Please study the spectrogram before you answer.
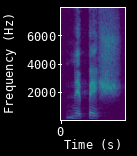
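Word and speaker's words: נֶפֶשׁ: ahí no dice alma la palabra nepesh. N E de Enrique, p de papá, sh. ¿Cómo suena? Nep. Es la palabra hebrea para alma. Neph.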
